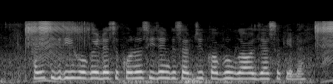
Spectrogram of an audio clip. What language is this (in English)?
Bhojpuri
